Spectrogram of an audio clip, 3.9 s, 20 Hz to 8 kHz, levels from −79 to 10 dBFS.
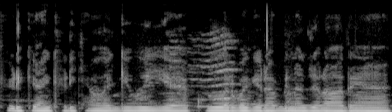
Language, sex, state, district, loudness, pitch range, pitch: Rajasthani, male, Rajasthan, Churu, -15 LUFS, 125-130 Hz, 130 Hz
